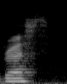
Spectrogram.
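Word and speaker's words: Brest: small apartment in a city named breast breast that's how you pronounce it in France and from there it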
